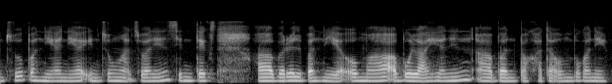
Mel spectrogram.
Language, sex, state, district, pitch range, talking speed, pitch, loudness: Mizo, female, Mizoram, Aizawl, 160-170 Hz, 235 wpm, 165 Hz, -19 LUFS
